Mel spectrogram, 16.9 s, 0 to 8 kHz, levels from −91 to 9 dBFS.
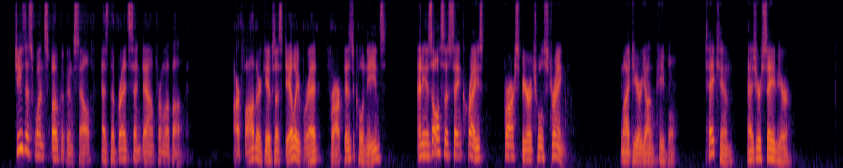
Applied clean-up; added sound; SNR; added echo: neural mask model DeepFilterNet 3.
